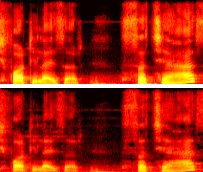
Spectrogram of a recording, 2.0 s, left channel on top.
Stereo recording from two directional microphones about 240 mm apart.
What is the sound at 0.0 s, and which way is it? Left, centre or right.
A woman's voice, left.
